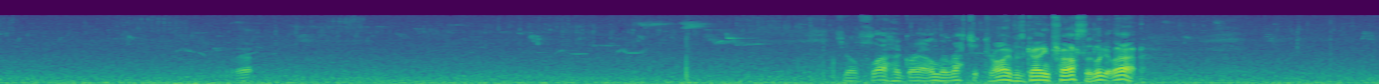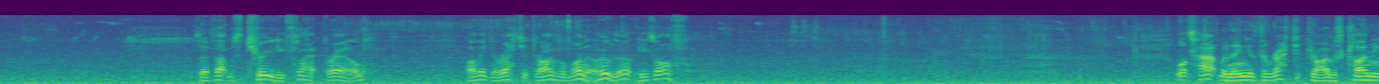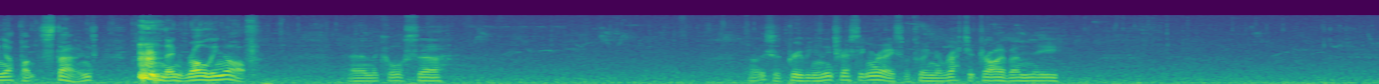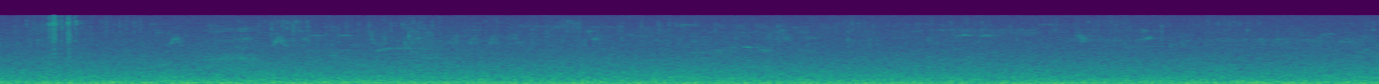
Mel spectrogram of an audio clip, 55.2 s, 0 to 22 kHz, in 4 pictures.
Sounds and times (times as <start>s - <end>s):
Speech: 2.3s - 2.6s, 8.4s - 11.5s, 15.8s - 17.6s, 18.4s - 20.8s, 25.6s - 30.2s, 31.0s - 32.1s, 35.0s - 38.2s.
